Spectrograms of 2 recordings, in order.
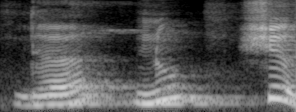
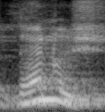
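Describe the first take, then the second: First: Dhanush spelled out slowly, each syllable clear. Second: Said in the usual way. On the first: Shown as a demonstration. Teacher sounding out Dhanush slowly for children. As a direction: stretch Dhanush into separate beats. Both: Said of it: "ऊ का sound सुनाई देना चाहिए".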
